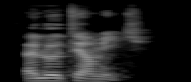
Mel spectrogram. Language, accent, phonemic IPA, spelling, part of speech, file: French, France, /a.lɔ.tɛʁ.mik/, allothermique, adjective, LL-Q150 (fra)-allothermique.wav
- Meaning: allothermal, allothermic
